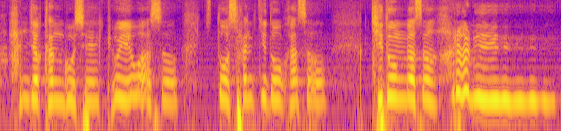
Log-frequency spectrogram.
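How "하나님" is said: very drawn-out imitated call to God; earnest prayer cry, acted. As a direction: stretch the word into a long pleading cry. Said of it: "그때 간절히 기도할 때".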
